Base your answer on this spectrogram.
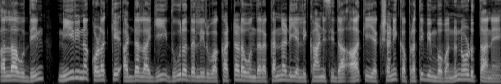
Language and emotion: Kannada, neutral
